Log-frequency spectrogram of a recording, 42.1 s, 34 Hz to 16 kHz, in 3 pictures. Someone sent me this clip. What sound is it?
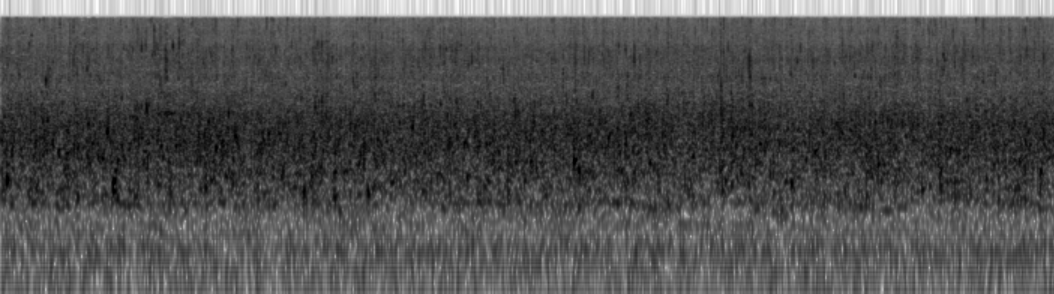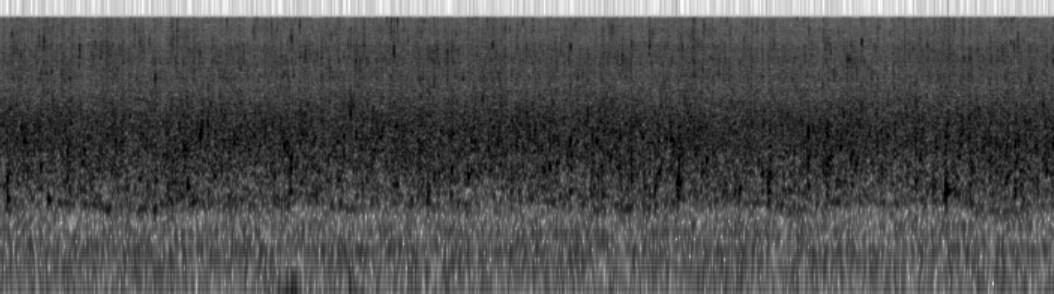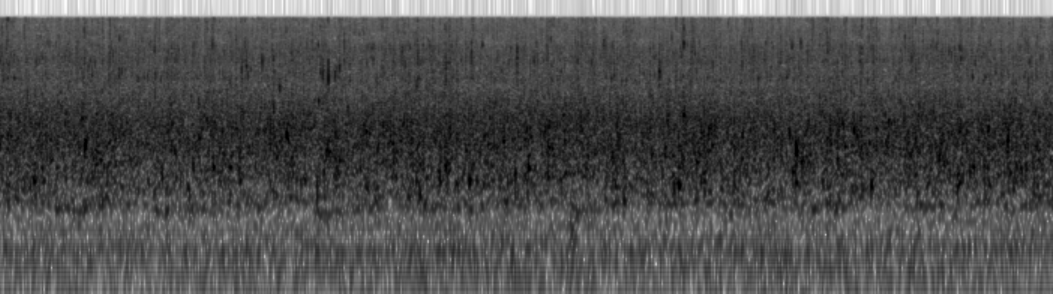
LR FRONT STREAM WOODS QUEBEC SUMMER
Summertime recording of a medium size running stream in woods. Quebec, Canada. This is the front pair of a 4channel recording made on an H2.
running, stream, water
